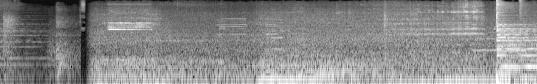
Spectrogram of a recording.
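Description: Background music ends, then a steady noisy outdoor ambience with a low hum and a few faint high chirps fills the transition. About seven and a half seconds in, a sharp hit and plucked guitar music begin.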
